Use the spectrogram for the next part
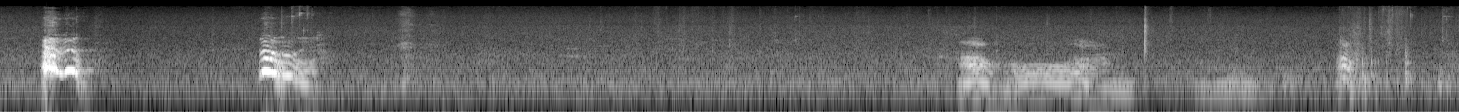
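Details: Excited dogs playing indoors before a walk: two sharp isolated barks a couple of seconds apart, a long quiet stretch, then a wobbling growly grumble and one more bark near the end.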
